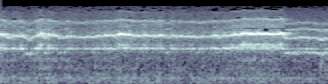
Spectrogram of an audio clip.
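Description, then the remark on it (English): A stovetop kettle of water comes to the boil for a pot of tea, whistling continuously at a high, piercing pitch, the shrill tone wavering slightly and swelling louder toward the end before easing off, with no talking. “A good high-pitched whistle to let me know that it's boiling well.”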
